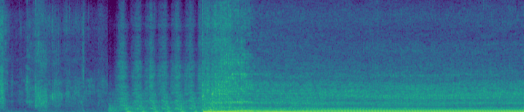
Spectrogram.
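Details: An old-model Mahindra diesel pickup, revived after what seems over two years unstarted: two seconds of cranking chatter, then it catches and settles into an even, steady low rumble. It starts and runs healthy, though the leaf springs are rusted.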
